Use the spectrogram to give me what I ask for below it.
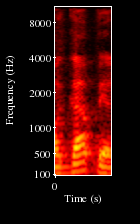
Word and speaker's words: ágape: viene del original en griego ágape o a cape algunos lo pronuncian así esta palabra se usa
